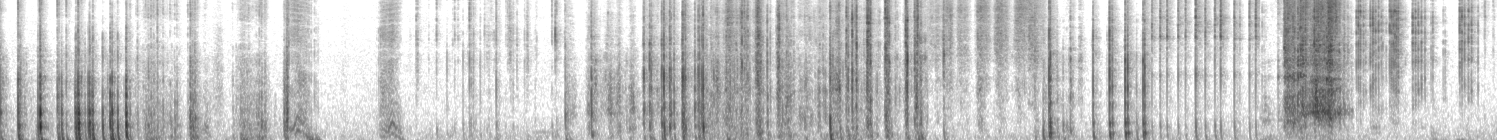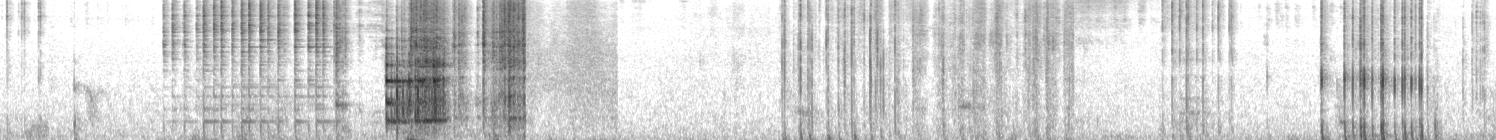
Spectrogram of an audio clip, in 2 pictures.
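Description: Handling noise of small objects and a notebook being picked up and moved close to the microphone: irregular clusters of clicks, rattles and scrapes with short quiet gaps between them.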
